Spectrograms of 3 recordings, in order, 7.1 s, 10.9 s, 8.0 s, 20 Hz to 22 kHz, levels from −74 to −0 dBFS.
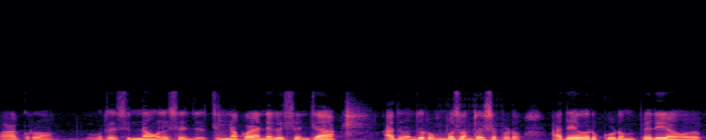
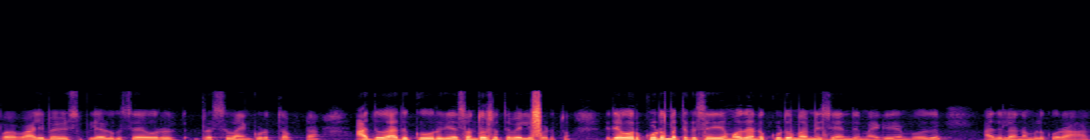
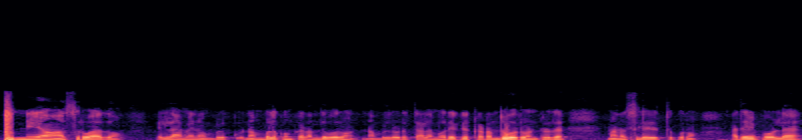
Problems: constant background noise, low volume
